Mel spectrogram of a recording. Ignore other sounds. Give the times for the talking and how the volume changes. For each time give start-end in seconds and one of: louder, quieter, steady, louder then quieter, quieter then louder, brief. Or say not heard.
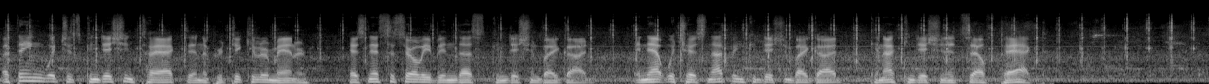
0.0-10.4 steady.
